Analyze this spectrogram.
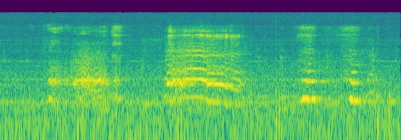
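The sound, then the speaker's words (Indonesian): Fussy baby crying, whiny rather than pained: a few short, moderately loud wailing bursts, the second the longest, separated by brief quiet gaps. “Tidak mengejankan itu ya. Agak lebih manja gitu ya kedengarannya. Iya, betul, agak lebih ringan gitu ya tangisannya.”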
